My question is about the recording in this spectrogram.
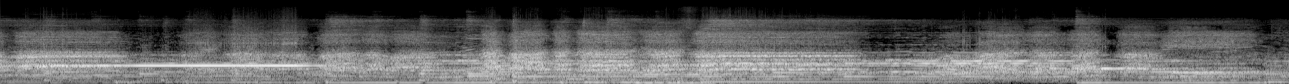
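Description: Choir of young students, boys and girls together, singing a slow song with long held notes.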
